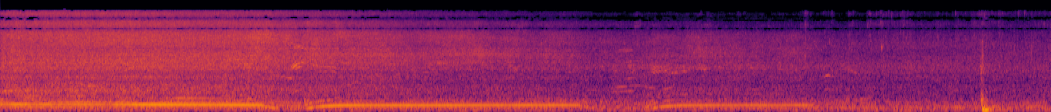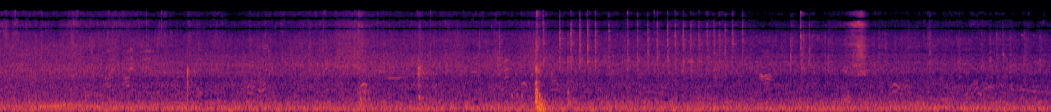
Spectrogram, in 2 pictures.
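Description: Jet ski (personal watercraft) engine running at speed, its pitch dropping sharply and climbing back twice, then fading away about ten seconds in. Two short sharp knocks come later, several seconds apart.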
